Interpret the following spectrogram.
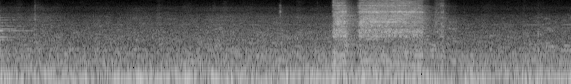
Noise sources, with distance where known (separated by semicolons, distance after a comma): unidentified impact machinery, near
